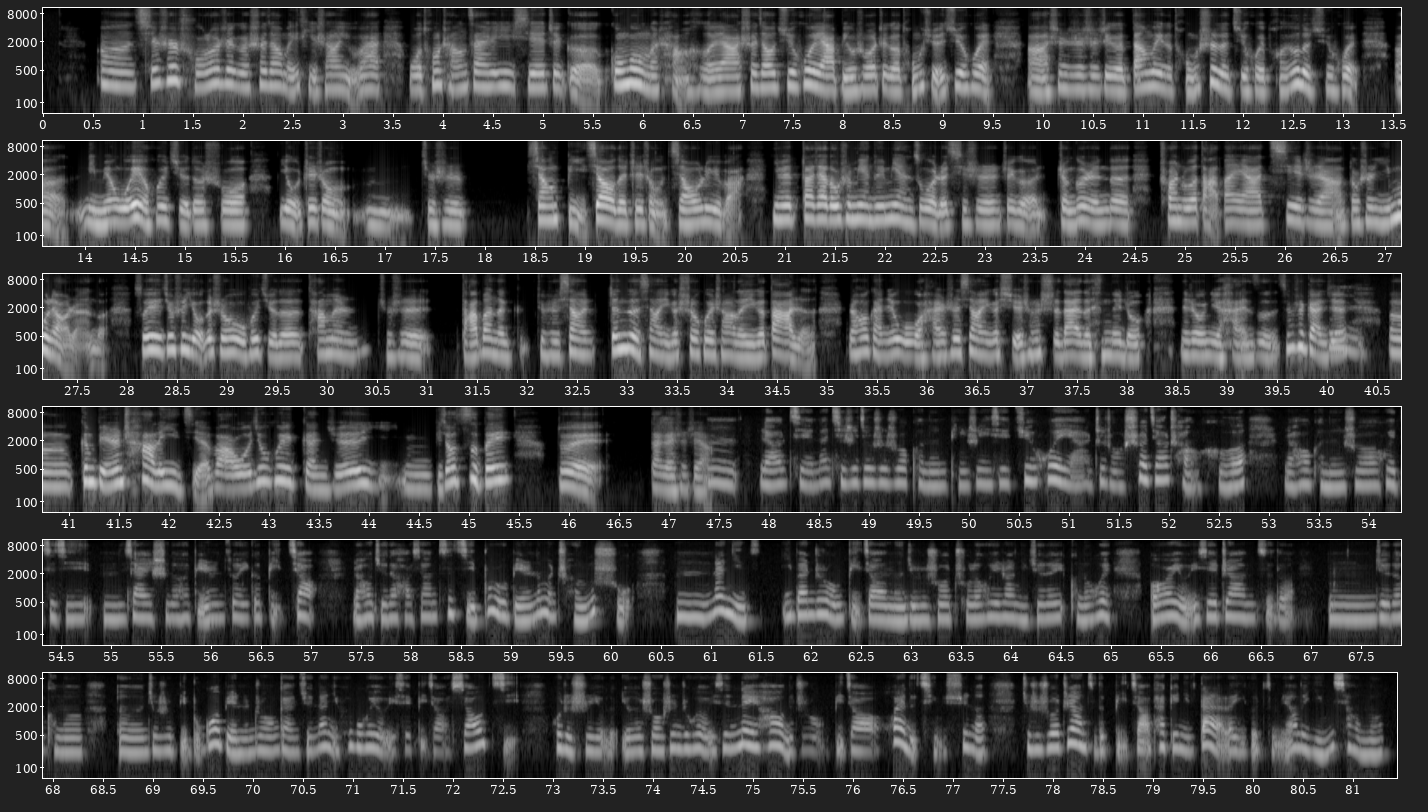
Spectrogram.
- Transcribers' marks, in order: chuckle; static
- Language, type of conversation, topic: Chinese, advice, 我想建立内在价值感，但总是拿物质和别人比较，该怎么办？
